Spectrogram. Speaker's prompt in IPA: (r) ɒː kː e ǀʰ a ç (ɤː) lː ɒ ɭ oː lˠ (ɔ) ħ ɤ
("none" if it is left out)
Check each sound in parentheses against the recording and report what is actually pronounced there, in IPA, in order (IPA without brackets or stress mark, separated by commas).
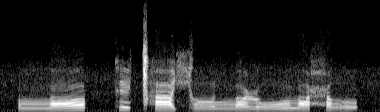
lː, ɤː, ɤ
